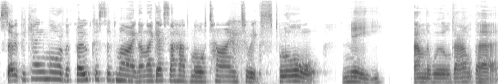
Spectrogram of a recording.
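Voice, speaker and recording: Lively in intonation, a woman speaks in a plain, everyday voice. Her pitch is medium and her pace fairly slow. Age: 60s. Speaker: arts centre volunteer. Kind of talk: casual chat.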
